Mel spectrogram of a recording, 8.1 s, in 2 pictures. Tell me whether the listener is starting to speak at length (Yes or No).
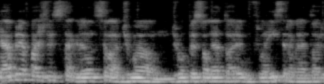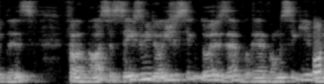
No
